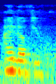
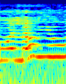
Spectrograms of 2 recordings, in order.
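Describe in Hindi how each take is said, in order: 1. यह वाक्य धीरे से बोला गया है। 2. यह वाक्य ज़ोर से बोला गया है। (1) "मैं धीरे से कह देती हूँ" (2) "उसे मैं जोर से बोलूं"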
